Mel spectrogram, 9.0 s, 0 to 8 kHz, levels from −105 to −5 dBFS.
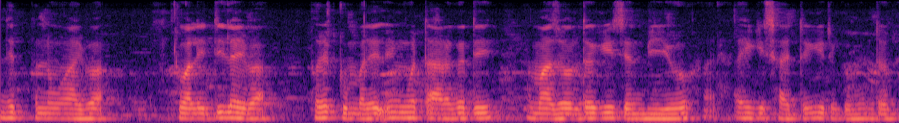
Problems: constant background noise, background conversations at intervals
